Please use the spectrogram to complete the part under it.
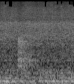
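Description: Mustard seeds, dried chili and curry leaves frying in oil, a steady dense sizzle that holds evenly loud and close throughout the short moment.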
